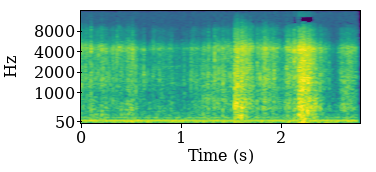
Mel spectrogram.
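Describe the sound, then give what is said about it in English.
Continuous crinkly rustling of tissue paper as a gift, a blanket in a gold package, is unwrapped, with two louder crackling swells near the end. Nobody speaks. “More tissue paper.”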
